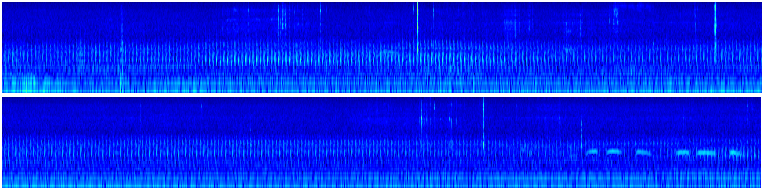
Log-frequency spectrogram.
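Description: A boat motor running steadily with a low, even hum, broken by a few sharp single clicks. Near the end comes a run of short high chirps.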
